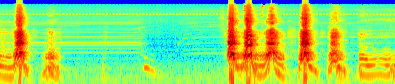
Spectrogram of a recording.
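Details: Female dog barking at a broken robotic frog toy whose motor runs loudly. A couple of barks, a long quiet stretch, then a burst of five rapid barks. The toy's wavering motor drone comes in at the end.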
